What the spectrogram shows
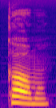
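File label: "como", female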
